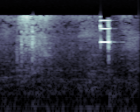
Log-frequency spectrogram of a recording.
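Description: Handheld inkjet coding printer giving one short electronic beep about one and a half seconds in, as a button on it is pressed. A brief rustle of handling comes about half a second in.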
